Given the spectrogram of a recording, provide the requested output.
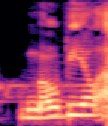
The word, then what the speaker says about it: Mobile: We also got a note from Chad in Mobile, Alabama. I said that wrong before. – Mobile.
